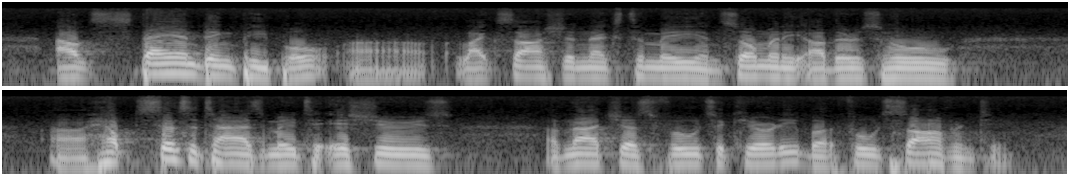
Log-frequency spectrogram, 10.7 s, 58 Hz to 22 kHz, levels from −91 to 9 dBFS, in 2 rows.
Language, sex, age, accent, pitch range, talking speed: English, male, 40-59, American, 105-125 Hz, 150 wpm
